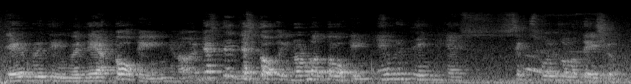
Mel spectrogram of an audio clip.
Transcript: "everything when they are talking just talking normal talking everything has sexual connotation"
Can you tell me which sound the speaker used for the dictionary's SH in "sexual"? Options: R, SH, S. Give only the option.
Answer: S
